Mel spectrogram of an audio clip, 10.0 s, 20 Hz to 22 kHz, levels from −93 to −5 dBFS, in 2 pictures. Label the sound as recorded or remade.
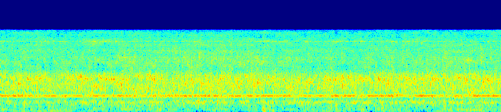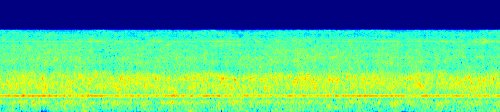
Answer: remade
